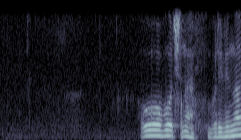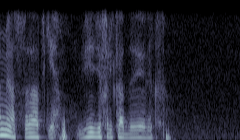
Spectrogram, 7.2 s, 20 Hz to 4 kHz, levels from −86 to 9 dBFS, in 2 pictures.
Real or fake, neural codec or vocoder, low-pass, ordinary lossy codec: real; none; 3.6 kHz; none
